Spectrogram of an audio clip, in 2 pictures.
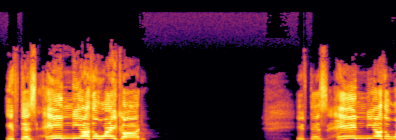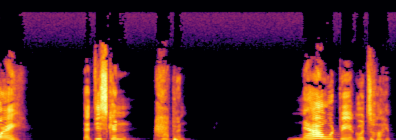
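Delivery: high, pleading cry to God. Retold or imitated. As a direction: beg God for another way, voice lifted high. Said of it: "he's crying out to God".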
